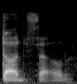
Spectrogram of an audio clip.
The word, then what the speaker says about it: Sudfeld: actually pronounced Studfeld.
